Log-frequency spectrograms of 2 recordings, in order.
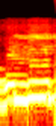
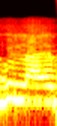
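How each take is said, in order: First: The word ends with an 'ee' sound. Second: The word ends with an 'eye' sound. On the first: "कुछ लोग विली pronounce करते हैं इसको" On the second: "कुछ लोग विलाय pronounce करते हैं"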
